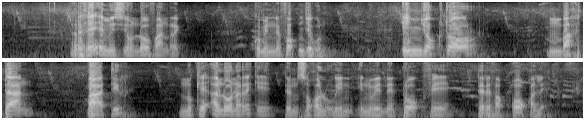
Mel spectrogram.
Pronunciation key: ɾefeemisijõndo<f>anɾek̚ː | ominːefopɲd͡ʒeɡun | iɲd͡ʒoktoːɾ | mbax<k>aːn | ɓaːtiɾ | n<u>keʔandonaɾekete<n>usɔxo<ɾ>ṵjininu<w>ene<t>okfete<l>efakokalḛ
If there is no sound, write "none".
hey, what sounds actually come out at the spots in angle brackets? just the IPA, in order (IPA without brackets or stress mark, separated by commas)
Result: f, t, u, n, l, w, t, ɾ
